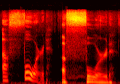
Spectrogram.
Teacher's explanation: it's important to stress the second syllable, not offered, it's afford.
